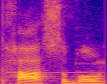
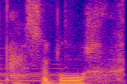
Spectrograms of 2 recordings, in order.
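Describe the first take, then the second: First: It is said in a southern English accent. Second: It is said in a northern English accent. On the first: "I'd say passable now" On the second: "twenty years ago, I'd have said passable"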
